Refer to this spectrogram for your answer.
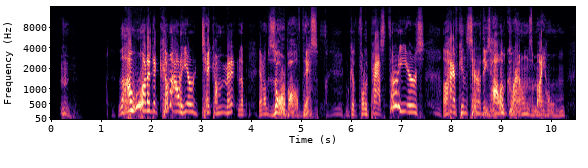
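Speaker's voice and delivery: mock munching sounds while talking. Performing a speech as if The Undertaker were a Cheeto muncher: Undertaker munching Cheetos. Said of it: "What if The Undertaker was a Cheeto muncher?".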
